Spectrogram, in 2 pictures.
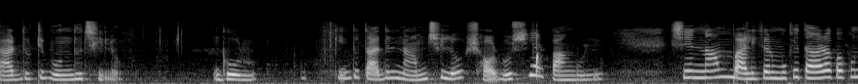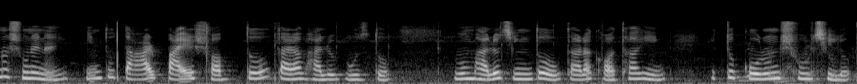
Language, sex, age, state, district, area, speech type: Bengali, female, 18-30, West Bengal, Birbhum, urban, spontaneous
